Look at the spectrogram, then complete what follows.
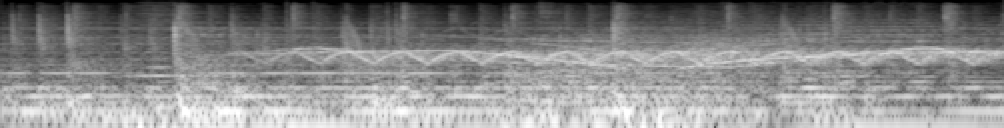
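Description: Two emergency-vehicle sirens come in about a second in and overlap: one in a fast up-and-down yelp, the other in a slower rising and falling wail. Both play over background music with steady low tones and regular percussive hits.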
